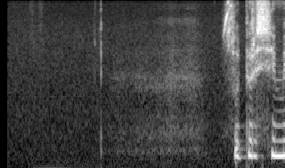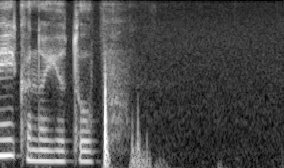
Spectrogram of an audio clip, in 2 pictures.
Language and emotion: Russian, sad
